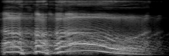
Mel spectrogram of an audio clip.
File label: Troll VO Success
